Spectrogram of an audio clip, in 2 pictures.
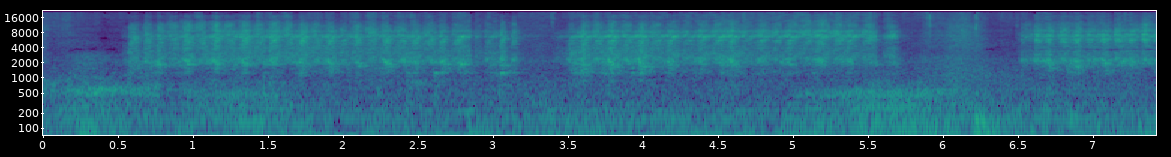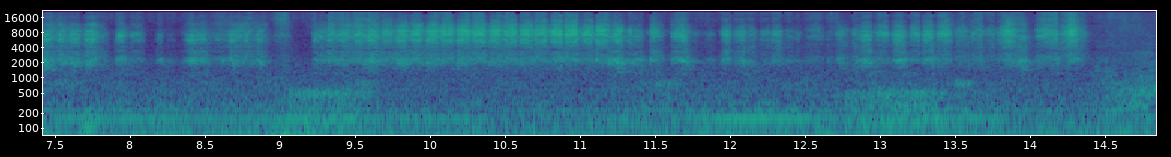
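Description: Light saffron ink rubbed across paper in a scrapbooking project: soft, continuous scratchy rubbing strokes, faint and close, rising and falling in repeated passes.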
